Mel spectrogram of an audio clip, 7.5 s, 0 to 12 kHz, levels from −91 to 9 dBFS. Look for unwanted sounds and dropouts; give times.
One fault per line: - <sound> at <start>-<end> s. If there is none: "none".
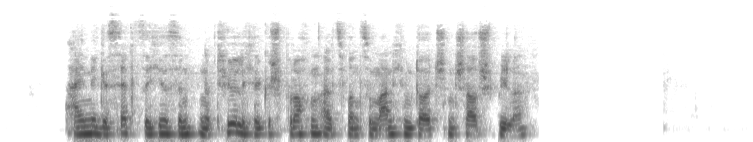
none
